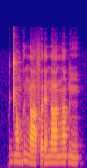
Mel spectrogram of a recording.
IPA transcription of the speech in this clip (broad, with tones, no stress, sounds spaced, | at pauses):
d͡ʒ ɔ̃˧ b ɨ˦˨ ŋ aː˨ f ə˦˨ ɾ ɛ˧ n aː˧ ŋ ã˦ ɓ ĩ˧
